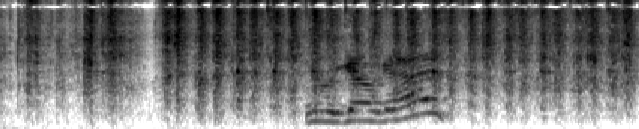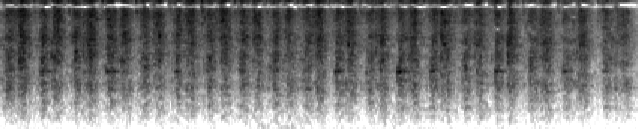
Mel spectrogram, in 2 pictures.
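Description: Ice rattles rapidly in a cocktail shaker.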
